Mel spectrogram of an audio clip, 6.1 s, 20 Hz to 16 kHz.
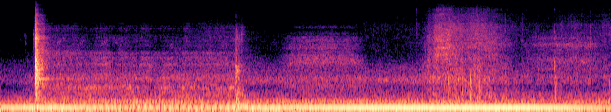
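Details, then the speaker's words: Fendt tractor at minus 7 °C, battery about 12.6–12.7 V dropping to 11.8 V when cranking: sharp clunk then weak steady electrical hum, engine never turns over; starter failed, 2 of 4 brushes came unsoldered. "Im Endeffekt 2 von 4 Kohlen haben sich abgelötet."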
